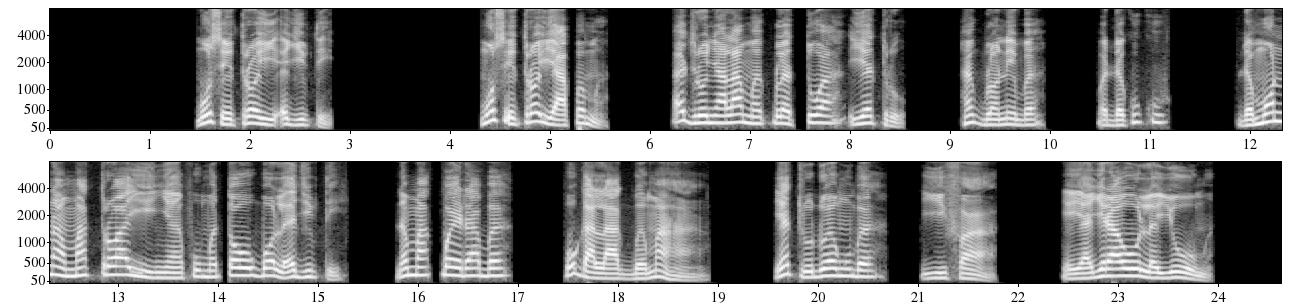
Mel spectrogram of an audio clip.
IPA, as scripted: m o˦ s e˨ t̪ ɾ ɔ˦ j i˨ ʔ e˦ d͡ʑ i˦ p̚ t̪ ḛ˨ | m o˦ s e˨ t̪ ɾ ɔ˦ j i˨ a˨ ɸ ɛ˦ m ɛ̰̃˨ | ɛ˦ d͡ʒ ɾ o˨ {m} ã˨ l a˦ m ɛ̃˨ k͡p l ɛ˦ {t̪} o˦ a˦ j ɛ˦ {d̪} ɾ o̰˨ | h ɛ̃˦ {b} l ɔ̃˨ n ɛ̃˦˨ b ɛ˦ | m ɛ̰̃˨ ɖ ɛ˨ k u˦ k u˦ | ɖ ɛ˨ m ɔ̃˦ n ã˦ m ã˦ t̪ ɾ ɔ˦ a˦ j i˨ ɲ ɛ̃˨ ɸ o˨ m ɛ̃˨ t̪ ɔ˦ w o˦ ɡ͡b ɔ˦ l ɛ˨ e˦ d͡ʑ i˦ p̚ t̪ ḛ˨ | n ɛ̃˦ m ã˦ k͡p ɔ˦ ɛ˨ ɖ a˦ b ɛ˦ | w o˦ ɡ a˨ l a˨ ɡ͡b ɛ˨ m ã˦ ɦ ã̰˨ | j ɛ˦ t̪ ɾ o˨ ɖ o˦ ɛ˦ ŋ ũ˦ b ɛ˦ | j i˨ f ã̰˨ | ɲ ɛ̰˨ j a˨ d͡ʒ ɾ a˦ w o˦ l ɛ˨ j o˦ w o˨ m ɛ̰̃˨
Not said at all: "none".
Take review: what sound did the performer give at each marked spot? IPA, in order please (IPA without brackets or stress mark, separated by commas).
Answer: ɲ, t̪, t̪, ɡ͡b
